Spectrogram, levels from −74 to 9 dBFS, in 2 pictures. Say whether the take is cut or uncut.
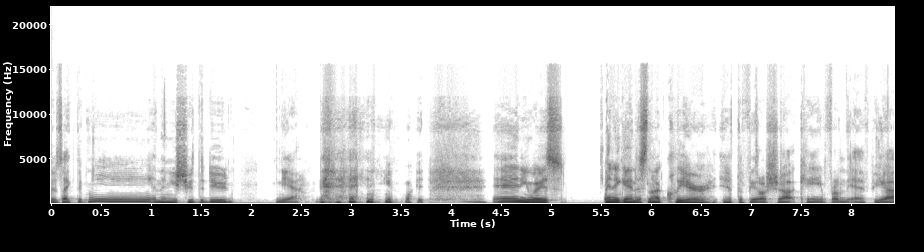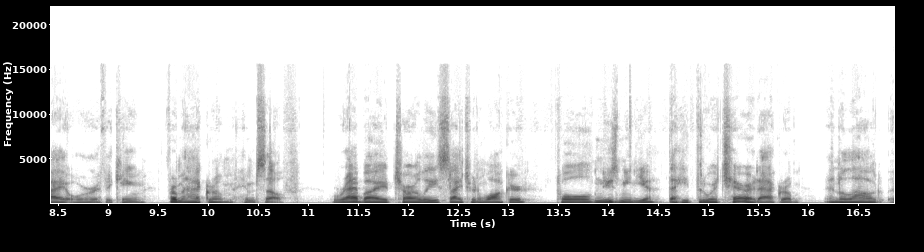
uncut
